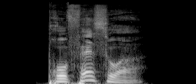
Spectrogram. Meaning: professor
- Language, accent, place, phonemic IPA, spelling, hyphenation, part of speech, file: German, Germany, Berlin, /pʁoˈfɛsoːɐ̯/, Professor, Pro‧fes‧sor, noun, De-Professor.ogg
